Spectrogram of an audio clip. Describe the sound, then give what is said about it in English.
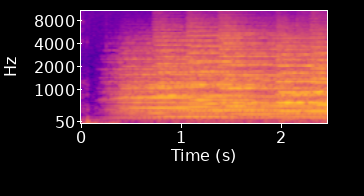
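Massive church bells rung in a change ringing sequence, their overlapping bright metallic tones swelling in over the first half second and then holding as a sustained, shimmering wash of ringing. “What you're hearing is a sequence of people ringing changes on massive bells.”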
